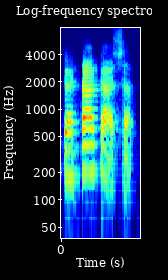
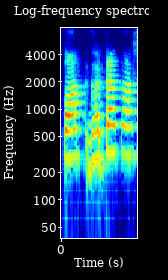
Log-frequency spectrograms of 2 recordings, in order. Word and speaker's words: Ghatakasha: trying to read, and I think that was mispronounced. One of the word was Ghatakasha. It is in 135. So Ghatakash is pot space in 135. Ghatakash, Ghat ka Akash, Ghat mein jo Akash hai.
